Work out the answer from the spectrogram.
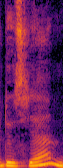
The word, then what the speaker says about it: deuxième: La lettre X se prononce Z dans 18 et dans les mots dérivés de 2, 6, 10. Exemple, deuxième, deuxièmement ou bien sixième, sixièmement, etc.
